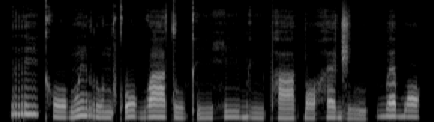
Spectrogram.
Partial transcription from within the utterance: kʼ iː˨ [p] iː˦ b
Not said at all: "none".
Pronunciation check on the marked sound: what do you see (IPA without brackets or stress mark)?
h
